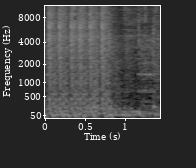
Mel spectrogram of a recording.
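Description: Rapid gunfire in the horror shooter Slendytubbies 3, a quick string of about six sharp shots in steady rhythm, close and loud, then fading into a dull rumbling tail.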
